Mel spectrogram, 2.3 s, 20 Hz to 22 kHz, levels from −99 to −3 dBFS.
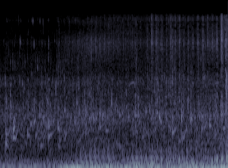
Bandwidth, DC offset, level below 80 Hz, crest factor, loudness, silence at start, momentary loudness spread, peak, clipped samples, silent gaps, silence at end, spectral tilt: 16 kHz; under 0.1%; -52 dBFS; 22 dB; -56 LUFS; 0 s; 4 LU; -28 dBFS; under 0.1%; none; 0 s; -3.5 dB/octave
